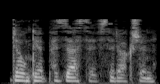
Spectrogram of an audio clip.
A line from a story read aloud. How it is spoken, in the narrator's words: Sirrett growled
